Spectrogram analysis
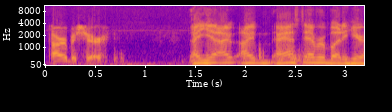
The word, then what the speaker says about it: Derbyshire: It's actually pronounced Derbyshire.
